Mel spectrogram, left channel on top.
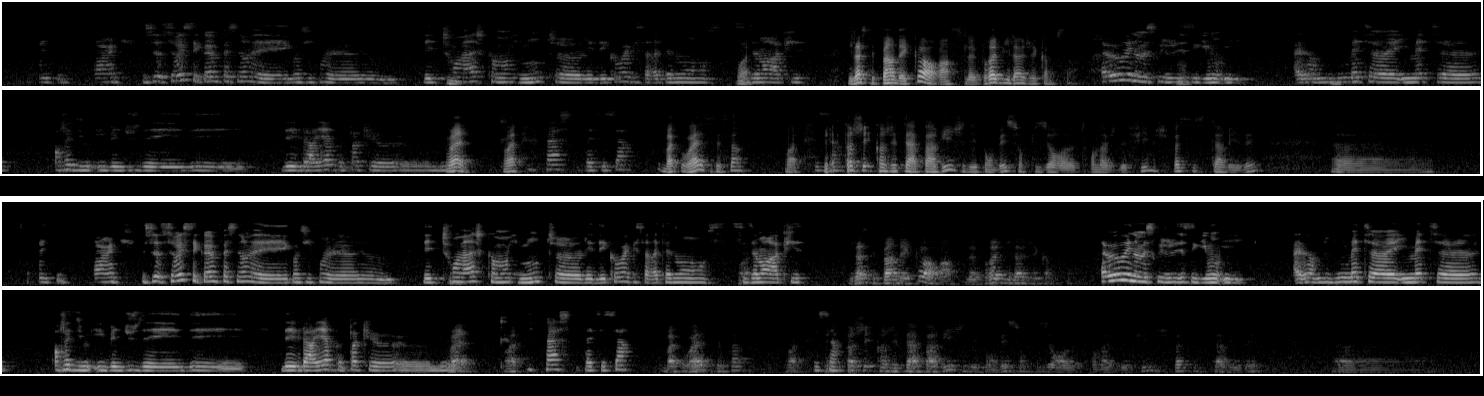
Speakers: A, on the right; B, on the left.
A: ok. Ah ouais. C'est c'est vrai que c'est quand même fascinant les- quand ils font le- les tournages,
B: Mm.
A: comment ils montent euh, les décors et que ça va tellement, c'est
B: Ouais.
A: tellement rapide.
B: Mais là, c'est pas un décor. hein. C'est le vrai village est comme ça.
A: Ah oui, oui, non, mais ce que je veux
B: Mm.
A: dire, c'est qu'ils vont- ils, alors, ils
B: Mm.
A: mettent, euh, ils mettent, euh, en fait, ils, ils mettent juste des, des, des barrières pour pas que le,
B: Ouais, ouais,
A: il passe, en fait, c'est ça,
B: bah, ouais, c'est ça. Ouais.
A: c'est ça.
B: Mais quand j'ai- quand j'étais à Paris, j'étais tombé sur plusieurs euh, tournages de films. Je sais pas si c'est arrivé. Euh,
